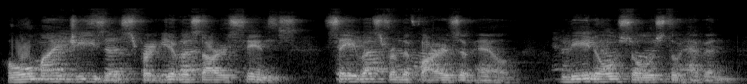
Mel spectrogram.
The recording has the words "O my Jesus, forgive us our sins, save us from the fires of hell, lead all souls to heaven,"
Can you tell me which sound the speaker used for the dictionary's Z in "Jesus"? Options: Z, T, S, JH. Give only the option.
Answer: Z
